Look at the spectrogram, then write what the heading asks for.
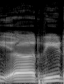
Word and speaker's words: read: आर ई ए डी लेकिन जब आप इसको अ फर्स्ट फॉर्म के रूप में पढ़ेंगे तो आप इसे रीड पढ़ेंगे और जब आप इसको सेकंड और थर्ड फॉर्म के रूप में पढ़ेंगे तब आप इसको रेड पढ़ेंगे तो आपको ये चीज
